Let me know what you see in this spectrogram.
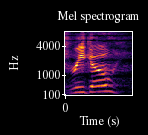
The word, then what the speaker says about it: Rigo: If I haven't met you yet, my name is Rigo. It rhymes with amigo.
